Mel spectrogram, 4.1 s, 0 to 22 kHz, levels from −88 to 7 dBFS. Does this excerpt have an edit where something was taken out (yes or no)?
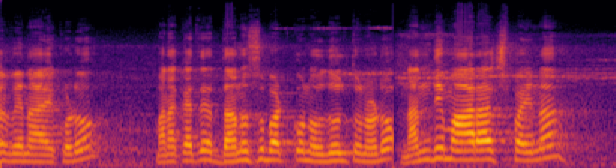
yes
